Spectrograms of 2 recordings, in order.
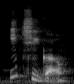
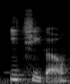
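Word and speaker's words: いちご: Sometimes, like in some anime series, it's a name of someone, of a girl, and it is Ichigo. Ichigo.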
